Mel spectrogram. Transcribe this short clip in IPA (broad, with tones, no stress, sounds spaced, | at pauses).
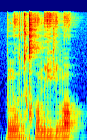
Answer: n uː˨ r kʰ o˨ m i˨ j i˨ ŋ ɔ˦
